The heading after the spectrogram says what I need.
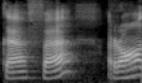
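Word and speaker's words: كفروا: அடுத்தது க ஃபத்தா க, ஃப ஃபத்தா ஃப, க ஃப, ரா தொமா வாவ் சுக்கூன் ரூ, 2 அலிஃப் நீட்டணும் கஃபரூ. அடுத்ததான் அதுக்கு அடுத்து வரக்கூடிய அந்த அலிஃப் இருக்குது பார்த்தீங்களா, அதுக்கு மேலே ஒரு ரவுண்டு போட்டிருக்கோம். அதை வந்து நம்ம உச்சரிக்கக்கூடாது.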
